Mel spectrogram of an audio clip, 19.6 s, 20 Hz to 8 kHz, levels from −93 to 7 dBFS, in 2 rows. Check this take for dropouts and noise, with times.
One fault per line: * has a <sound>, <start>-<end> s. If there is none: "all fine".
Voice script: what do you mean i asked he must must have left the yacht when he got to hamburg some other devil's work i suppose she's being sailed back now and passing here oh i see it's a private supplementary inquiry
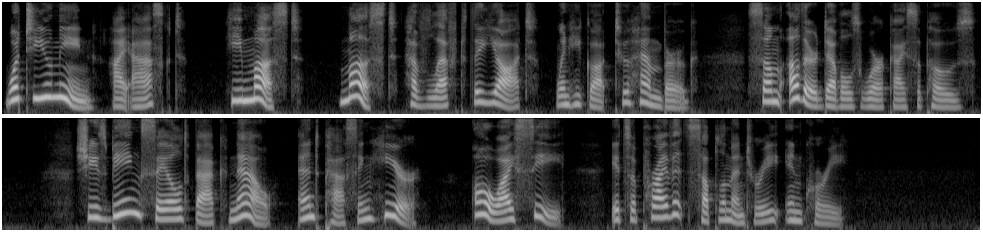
all fine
